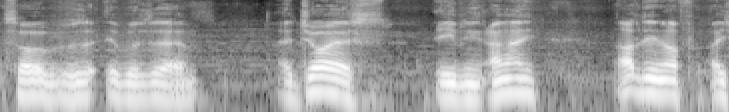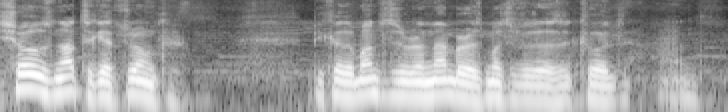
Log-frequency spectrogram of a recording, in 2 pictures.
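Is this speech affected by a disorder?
Yes: Parkinson's disease; progressive.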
